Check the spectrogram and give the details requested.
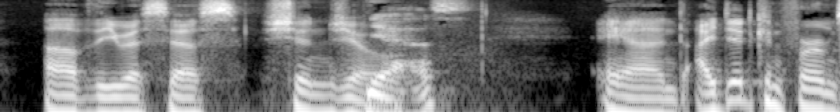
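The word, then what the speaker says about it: Shenzhou: is not J but J but it is shinjo as I was uh saying it probably was now how they pronounce it on the show I don't know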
